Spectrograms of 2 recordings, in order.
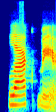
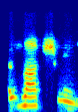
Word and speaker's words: Lakshmi: Okay, I'm going to Lakme, I believe that name is. Did I say that correctly, honey? Lakme? Lakshmi. Lakshmi. Okay, just like it's spelled.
